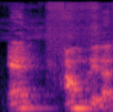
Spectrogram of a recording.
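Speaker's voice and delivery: ordinary delivery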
